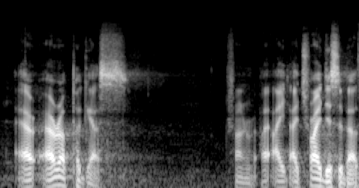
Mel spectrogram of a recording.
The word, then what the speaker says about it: Areopagus: ideas with this council called, I'm going to mispronounce it, Areopagus. Yeah, I got it wrong. Areopagus.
